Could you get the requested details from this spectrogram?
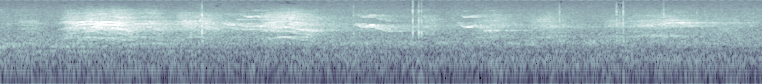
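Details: Cockatoos calling as a flock flies over the Blue Mountains of Australia, giving raucous grating screeches in overlapping bursts roughly every second, loudest near the start and fading slightly toward the end.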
